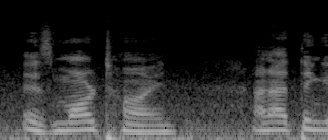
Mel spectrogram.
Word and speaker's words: Martijn: of mine, right, whose name I've been wrongly pronouncing for many years. I've called him Martijn, but that's not his name. The real way to pronounce his name is Martijn, and I think it's not, but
